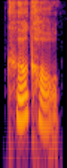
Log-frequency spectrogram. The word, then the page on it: 可口: kě kǒu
